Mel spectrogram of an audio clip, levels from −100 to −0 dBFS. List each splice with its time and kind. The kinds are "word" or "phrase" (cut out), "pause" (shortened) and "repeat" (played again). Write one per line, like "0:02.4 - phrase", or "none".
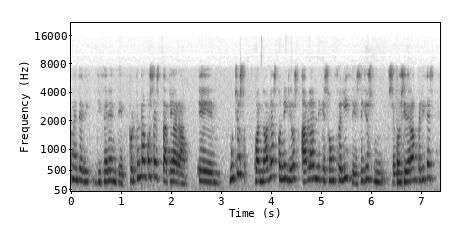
0:01.1 - pause
0:02.4 - pause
